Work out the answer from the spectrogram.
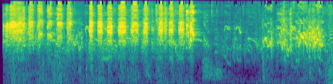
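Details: Budgies of bright colours playing and chirping, a colony of pet birds giving rapid bursts of high, scratchy chirps in pulsed runs, then brief quieter warbles before more chatter.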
